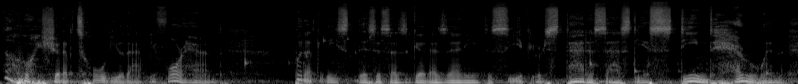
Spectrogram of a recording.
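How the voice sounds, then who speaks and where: A man playing a sadistic, possessive mad scientist in an ASMR roleplay, mock-polite and menacing, often sinking into a breathy whisper. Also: deep voice, animated, moderate pace, mellow, heavily acted.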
